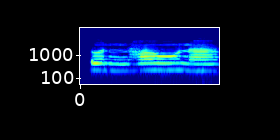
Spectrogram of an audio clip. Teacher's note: لدي نون ساكنة مظهرة قبل الهاء المفتوحة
